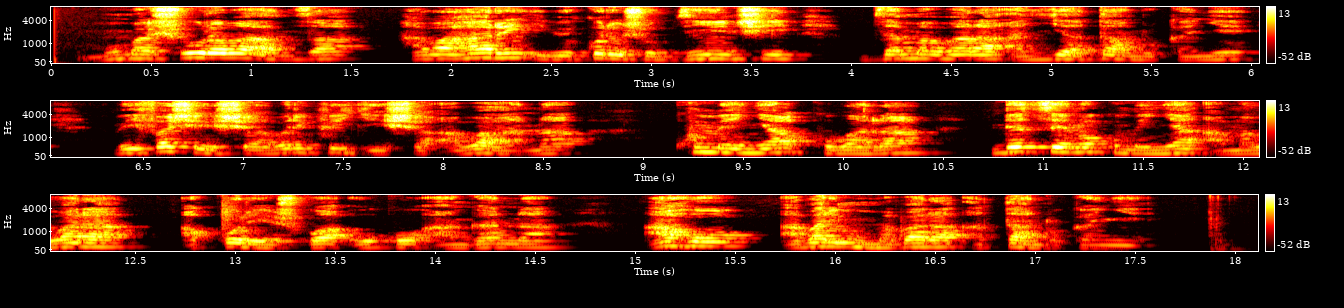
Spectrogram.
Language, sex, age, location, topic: Kinyarwanda, female, 36-49, Nyagatare, education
